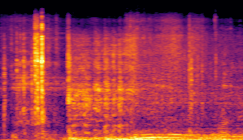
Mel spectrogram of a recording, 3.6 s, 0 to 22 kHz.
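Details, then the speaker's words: 2005 GMC Sierra truck, cold start at about 2° with ice around, after new brake lines and radiator hose clamp fix: a few quick cranks, then deep even low rumble with no knocks; clean healthy cold start. "it purs like a kitten purrs like a kitten"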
